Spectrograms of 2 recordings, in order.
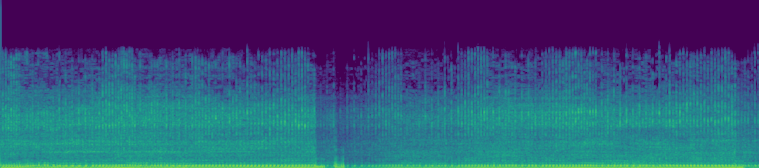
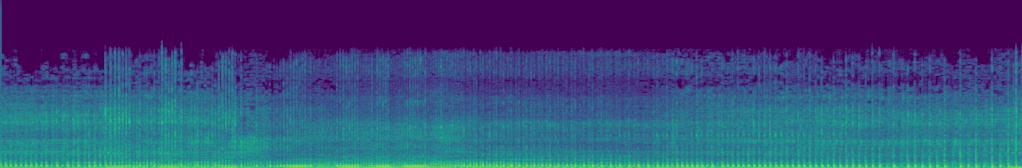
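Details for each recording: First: Single-cylinder motorcycle after exhaust fix, old header gasket removed to stop the leak and rattle, on choke: steady fast-idle thump with one brief throttle dip, no ticking or puffing at the exhaust joint; normal running. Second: Motorcycle single, cold start on choke after exhaust pipe bolted back on: sharp puffing and chuffing with each firing as it revs; exhaust still leaking, not sealing where the pipe meets the cylinder head.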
